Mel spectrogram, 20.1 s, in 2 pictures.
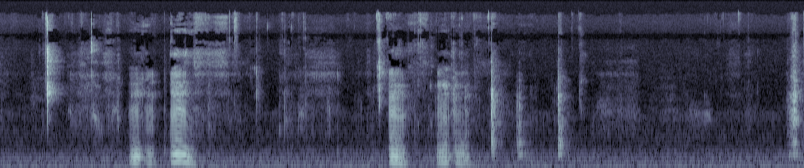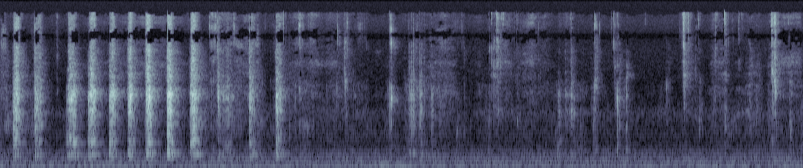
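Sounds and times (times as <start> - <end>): wet chewing and mouth smacks: 0.5 - 1.6, 2.8 - 5.4, 13.6 - 16.7, 17.3 - 20.0.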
